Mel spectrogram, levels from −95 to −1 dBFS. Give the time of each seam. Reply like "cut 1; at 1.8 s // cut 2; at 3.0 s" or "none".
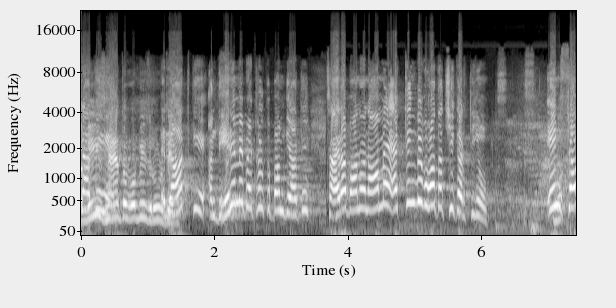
cut 1; at 3.6 s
